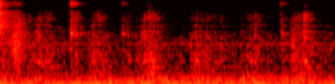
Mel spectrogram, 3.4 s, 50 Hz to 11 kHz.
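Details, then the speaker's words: 52-inch Harbor Breeze Avian ceiling fan running at its only available speed (remote missing): steady deep rumbling, loud abnormal low noise, cause unknown. "Yeah, the fan works, but the remote is missing. So, yeah, but this one's working now. But the downstairs one is not working as well. It works. It's making a low noise."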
